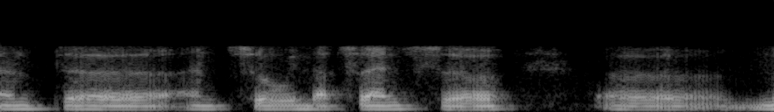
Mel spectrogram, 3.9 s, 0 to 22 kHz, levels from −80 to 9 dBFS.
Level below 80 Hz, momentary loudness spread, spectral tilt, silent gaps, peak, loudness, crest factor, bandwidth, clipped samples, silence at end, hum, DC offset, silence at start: -62 dBFS; 7 LU; -7 dB/octave; none; -10 dBFS; -28 LUFS; 18 dB; 4.2 kHz; under 0.1%; 0 s; none; under 0.1%; 0 s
